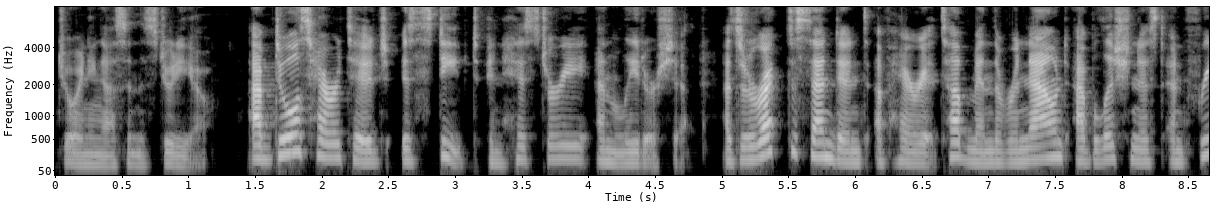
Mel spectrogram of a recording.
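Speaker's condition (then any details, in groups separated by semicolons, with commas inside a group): No condition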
